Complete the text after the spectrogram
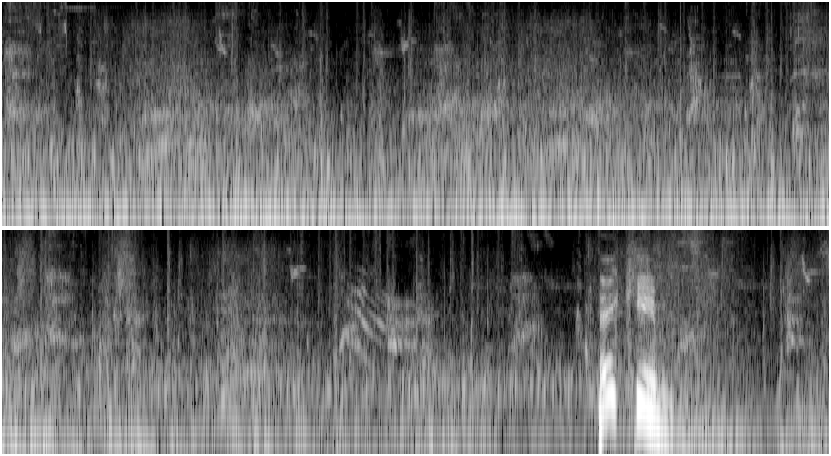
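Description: Magic blasts whoosh and crackle during a fast fight.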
